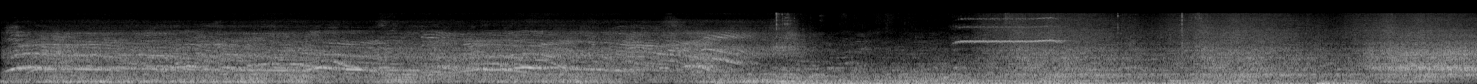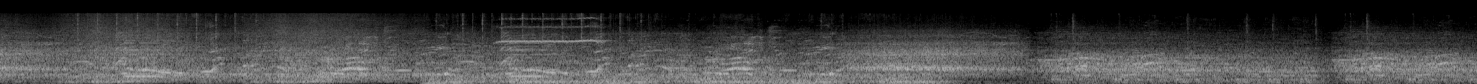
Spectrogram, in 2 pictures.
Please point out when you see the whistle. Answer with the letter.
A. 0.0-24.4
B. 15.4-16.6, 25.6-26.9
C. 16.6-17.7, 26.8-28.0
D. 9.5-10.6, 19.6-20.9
D.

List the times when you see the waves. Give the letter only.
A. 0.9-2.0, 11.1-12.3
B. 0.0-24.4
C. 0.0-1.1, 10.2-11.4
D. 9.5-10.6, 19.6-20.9
B.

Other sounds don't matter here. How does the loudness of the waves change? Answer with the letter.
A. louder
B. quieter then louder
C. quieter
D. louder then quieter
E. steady
E.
